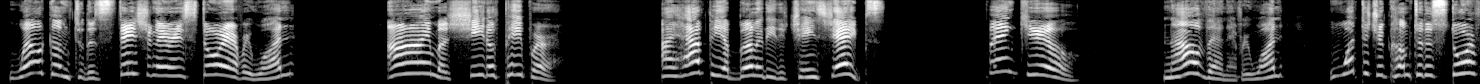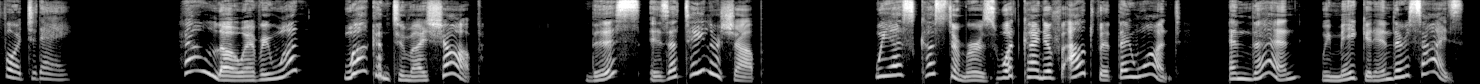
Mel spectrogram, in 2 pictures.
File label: English Young boy and Old lady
